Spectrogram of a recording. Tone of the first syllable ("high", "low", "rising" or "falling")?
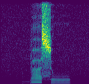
high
